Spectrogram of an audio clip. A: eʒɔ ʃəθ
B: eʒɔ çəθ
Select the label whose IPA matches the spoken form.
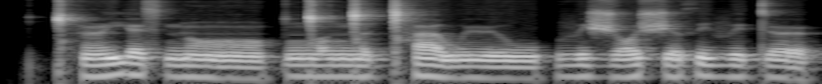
A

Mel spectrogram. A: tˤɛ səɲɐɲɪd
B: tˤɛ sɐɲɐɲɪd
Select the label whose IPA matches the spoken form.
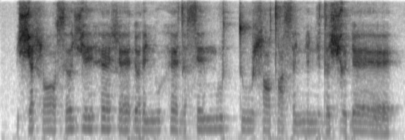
A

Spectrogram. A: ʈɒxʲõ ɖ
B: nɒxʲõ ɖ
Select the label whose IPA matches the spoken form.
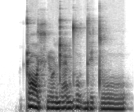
A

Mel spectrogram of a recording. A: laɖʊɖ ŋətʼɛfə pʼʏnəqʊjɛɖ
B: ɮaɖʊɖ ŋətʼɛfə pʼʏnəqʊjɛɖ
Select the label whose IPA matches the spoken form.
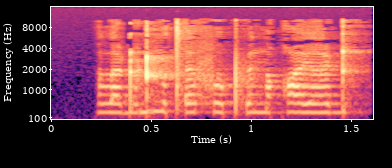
A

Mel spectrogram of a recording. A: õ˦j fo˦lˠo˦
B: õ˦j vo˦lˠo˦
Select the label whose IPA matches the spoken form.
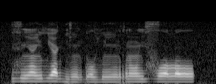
B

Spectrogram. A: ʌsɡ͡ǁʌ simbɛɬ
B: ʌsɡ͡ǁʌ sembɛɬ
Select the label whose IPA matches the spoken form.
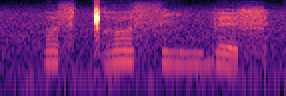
A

